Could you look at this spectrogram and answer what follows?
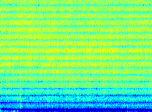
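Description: Burger patties fry in a pan with a constant quiet sizzle, an even hissing texture with a faint low bump near the start.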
